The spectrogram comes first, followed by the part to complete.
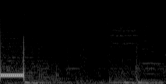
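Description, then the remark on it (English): The ringing tone of an outgoing phone call to a man's phone cuts in loud and steady for a brief moment, then stops, leaving only faint low background hum and quiet line noise. “So shall we give them a call now and give them the good news?”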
